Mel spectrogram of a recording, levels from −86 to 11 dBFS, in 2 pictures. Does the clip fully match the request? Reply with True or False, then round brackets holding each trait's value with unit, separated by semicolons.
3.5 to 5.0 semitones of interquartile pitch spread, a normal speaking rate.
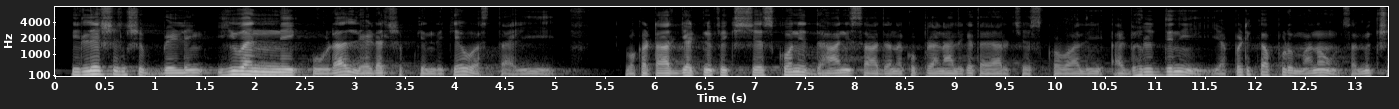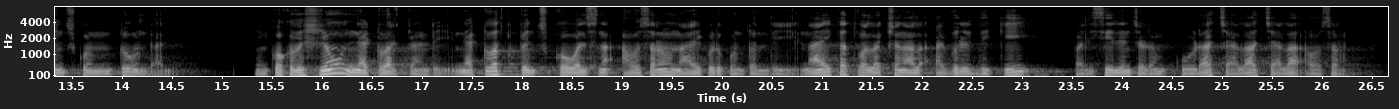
True (3.9 semitones; 85 wpm)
